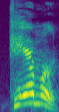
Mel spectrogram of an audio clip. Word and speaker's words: Kammer: It is a huge, huge honor to be interviewing Chris Kammer today, right?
